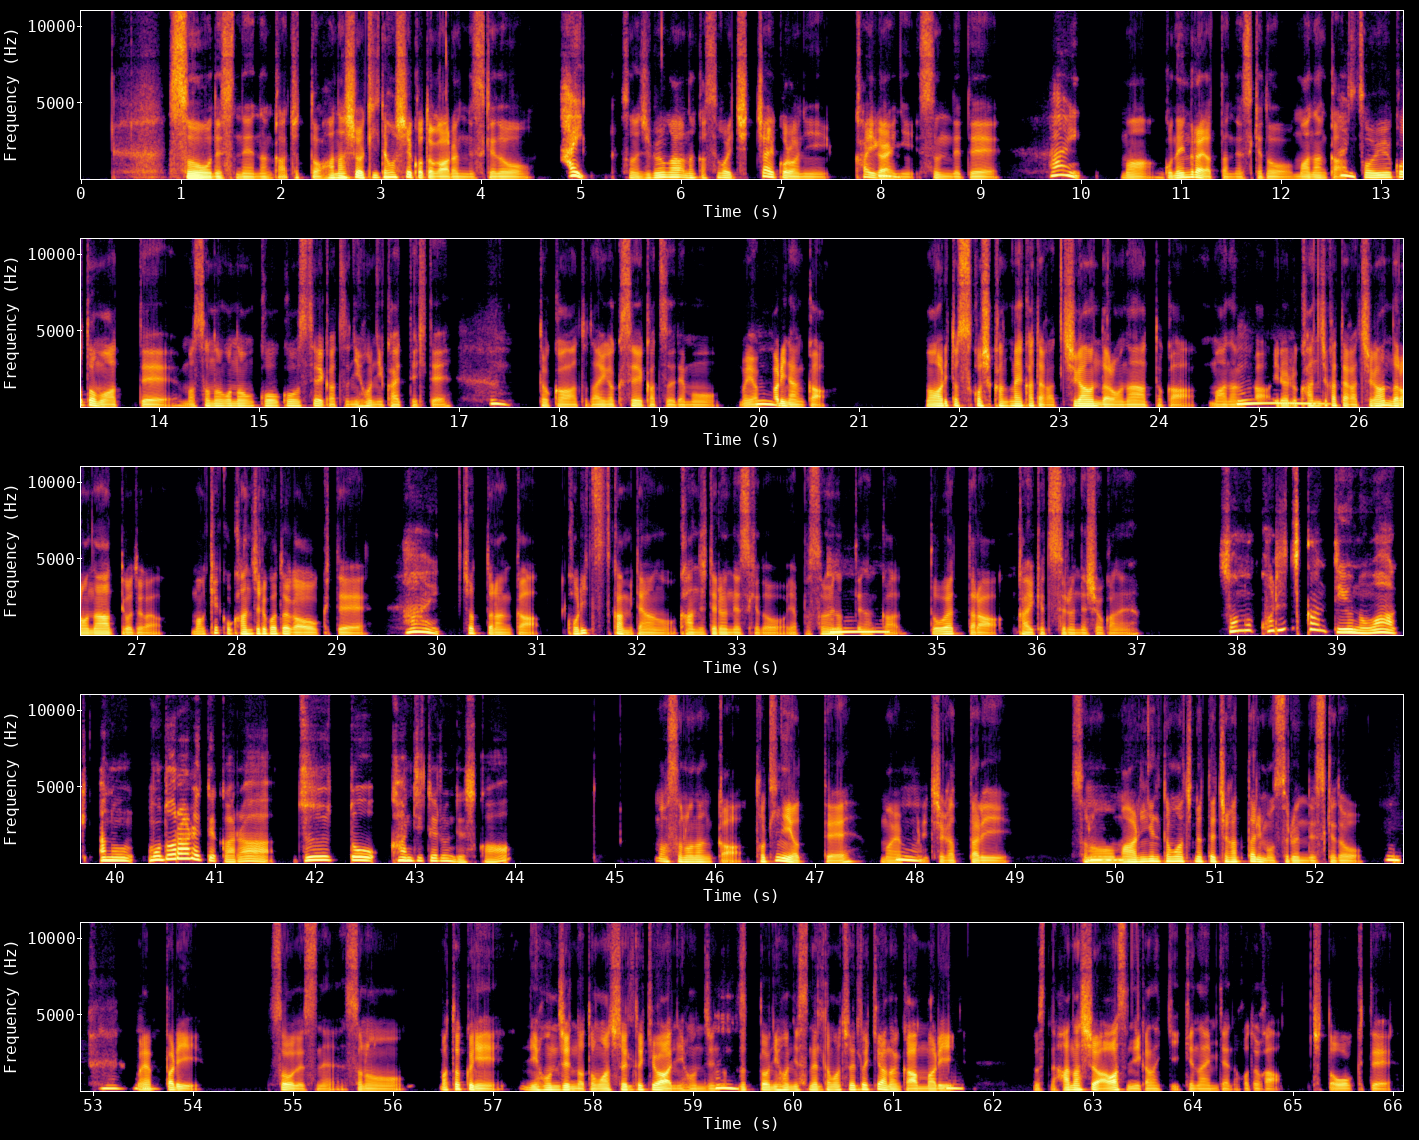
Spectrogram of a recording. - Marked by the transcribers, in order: other background noise; other noise
- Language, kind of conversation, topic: Japanese, advice, 周囲に理解されず孤独を感じることについて、どのように向き合えばよいですか？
